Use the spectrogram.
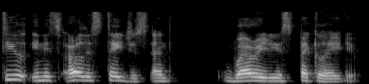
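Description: Right around 0.74 to 0.76 s there's a quick bit of hard clipping. A peak in the speech ran only about 1 dB past what one stage in the chain could pass, so its top got sliced flat for a moment. Those squared-off edges throw harmonics up high, and because the overload is so slight you hear it as a tiny crackle on that one loud spot rather than any sustained fuzz.

Later, from 2.63 to 2.70 s, there's short concealed packet loss. About 40 ms of audio never made it to the decoder in time, so the receiver papered over the gap by extending the last bit of sound it had and then easing back into the real signal. It comes across as a brief smear or wobble, and a short consonant in that stretch could get swallowed. The top end, which stops around 12 kHz, fits an Opus call link running near 24 kbps.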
